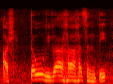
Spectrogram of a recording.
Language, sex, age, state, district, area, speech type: Sanskrit, male, 18-30, Andhra Pradesh, Palnadu, rural, spontaneous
